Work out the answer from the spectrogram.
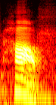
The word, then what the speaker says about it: half: and Ride hop setengah bukan hal tapi half half bbhf jadi l-nya tidak dibaca nyetelnya tidak dibaca di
